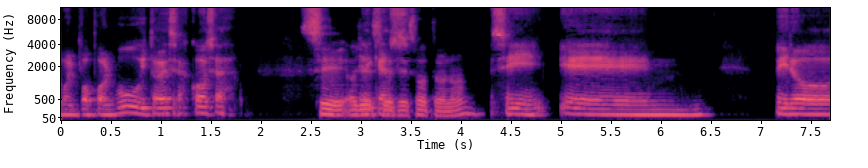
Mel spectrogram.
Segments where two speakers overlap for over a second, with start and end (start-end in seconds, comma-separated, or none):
none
